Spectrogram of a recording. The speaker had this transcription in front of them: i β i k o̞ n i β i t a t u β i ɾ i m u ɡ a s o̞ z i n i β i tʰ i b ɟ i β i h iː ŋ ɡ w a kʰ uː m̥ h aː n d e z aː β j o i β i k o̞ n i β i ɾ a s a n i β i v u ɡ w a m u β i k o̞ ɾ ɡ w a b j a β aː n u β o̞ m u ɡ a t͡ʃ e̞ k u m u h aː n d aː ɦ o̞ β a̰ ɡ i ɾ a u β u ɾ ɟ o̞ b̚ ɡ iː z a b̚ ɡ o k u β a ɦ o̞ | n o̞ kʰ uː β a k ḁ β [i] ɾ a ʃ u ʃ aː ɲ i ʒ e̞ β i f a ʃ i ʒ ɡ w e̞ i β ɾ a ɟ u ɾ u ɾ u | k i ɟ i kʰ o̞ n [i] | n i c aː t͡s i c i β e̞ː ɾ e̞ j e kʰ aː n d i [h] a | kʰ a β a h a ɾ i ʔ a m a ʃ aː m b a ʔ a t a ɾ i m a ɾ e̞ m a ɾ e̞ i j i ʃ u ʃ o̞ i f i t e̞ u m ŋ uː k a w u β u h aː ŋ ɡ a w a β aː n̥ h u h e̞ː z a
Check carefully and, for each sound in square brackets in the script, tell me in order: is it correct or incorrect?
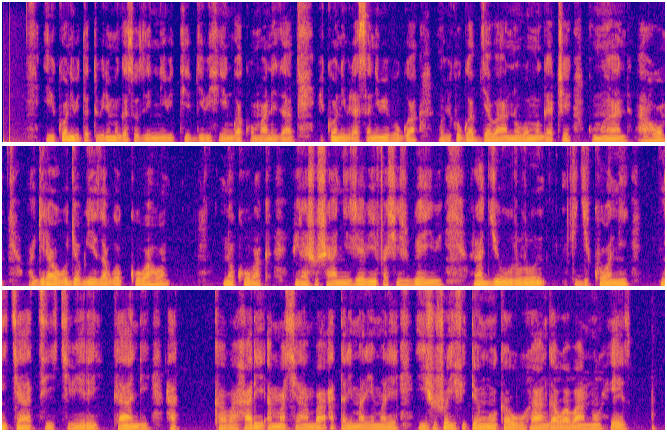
correct, correct, correct

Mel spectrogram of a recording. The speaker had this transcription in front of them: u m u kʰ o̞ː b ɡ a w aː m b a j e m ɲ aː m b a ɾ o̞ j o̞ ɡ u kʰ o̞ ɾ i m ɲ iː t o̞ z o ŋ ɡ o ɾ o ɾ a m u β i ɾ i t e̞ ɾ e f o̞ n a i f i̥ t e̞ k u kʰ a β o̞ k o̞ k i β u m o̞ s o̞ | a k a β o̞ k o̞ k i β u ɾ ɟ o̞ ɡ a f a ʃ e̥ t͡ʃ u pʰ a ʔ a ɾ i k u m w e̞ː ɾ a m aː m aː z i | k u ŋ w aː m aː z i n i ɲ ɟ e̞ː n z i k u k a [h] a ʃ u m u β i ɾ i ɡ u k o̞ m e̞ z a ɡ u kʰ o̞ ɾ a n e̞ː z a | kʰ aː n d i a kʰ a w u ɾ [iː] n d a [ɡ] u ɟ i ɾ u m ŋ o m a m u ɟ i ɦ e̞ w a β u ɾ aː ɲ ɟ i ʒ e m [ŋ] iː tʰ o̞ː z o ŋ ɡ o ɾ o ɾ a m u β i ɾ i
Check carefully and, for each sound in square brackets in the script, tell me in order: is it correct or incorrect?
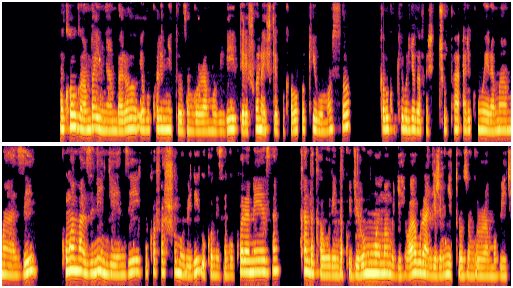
incorrect: f, correct, incorrect: k, incorrect: ɲ

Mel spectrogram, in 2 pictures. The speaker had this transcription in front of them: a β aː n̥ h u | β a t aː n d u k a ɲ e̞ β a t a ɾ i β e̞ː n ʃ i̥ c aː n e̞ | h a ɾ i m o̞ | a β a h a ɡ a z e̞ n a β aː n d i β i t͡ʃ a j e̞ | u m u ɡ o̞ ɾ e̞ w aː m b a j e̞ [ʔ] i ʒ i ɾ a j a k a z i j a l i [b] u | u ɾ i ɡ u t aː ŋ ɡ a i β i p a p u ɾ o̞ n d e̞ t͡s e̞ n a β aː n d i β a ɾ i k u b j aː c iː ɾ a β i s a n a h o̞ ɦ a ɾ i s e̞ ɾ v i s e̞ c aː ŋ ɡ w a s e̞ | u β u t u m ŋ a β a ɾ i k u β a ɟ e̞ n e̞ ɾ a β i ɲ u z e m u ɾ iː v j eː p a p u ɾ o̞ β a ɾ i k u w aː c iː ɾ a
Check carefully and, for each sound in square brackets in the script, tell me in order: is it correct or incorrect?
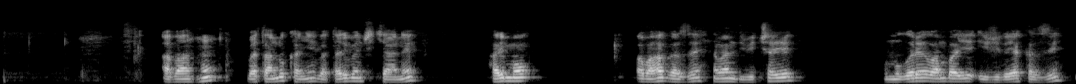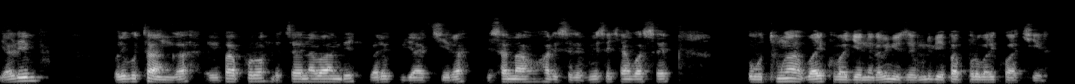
correct, correct

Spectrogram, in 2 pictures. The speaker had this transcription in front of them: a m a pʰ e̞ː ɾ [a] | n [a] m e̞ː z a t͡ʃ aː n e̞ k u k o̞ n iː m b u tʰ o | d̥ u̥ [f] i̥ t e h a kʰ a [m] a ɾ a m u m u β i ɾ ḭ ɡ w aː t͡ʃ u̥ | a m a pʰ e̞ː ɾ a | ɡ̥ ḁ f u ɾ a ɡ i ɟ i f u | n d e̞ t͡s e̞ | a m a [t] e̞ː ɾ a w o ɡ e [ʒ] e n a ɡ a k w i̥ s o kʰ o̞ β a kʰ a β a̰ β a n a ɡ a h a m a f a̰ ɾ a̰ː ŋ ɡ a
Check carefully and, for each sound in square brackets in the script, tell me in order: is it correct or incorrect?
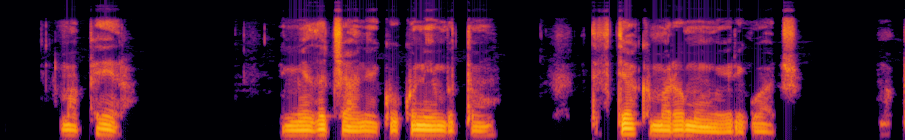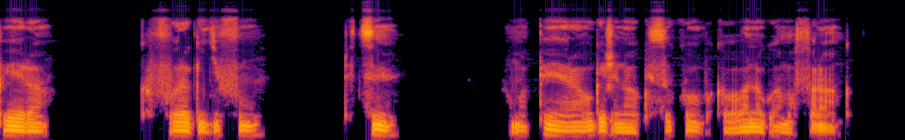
correct, incorrect: i, correct, correct, incorrect: p, correct

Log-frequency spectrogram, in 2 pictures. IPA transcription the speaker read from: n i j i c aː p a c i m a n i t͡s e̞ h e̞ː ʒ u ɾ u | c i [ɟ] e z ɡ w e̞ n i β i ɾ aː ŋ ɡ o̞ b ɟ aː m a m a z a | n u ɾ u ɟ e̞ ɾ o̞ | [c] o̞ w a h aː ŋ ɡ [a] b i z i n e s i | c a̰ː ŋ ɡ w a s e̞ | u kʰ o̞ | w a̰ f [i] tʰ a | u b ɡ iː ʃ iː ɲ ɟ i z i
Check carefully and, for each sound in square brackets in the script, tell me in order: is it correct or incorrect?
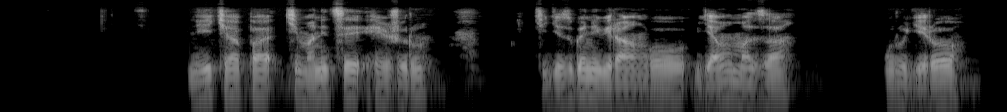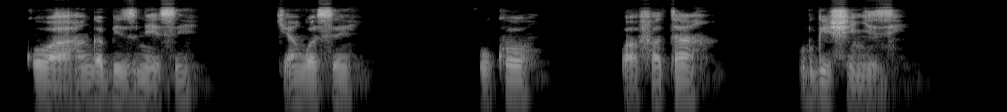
correct, incorrect: k, correct, incorrect: a

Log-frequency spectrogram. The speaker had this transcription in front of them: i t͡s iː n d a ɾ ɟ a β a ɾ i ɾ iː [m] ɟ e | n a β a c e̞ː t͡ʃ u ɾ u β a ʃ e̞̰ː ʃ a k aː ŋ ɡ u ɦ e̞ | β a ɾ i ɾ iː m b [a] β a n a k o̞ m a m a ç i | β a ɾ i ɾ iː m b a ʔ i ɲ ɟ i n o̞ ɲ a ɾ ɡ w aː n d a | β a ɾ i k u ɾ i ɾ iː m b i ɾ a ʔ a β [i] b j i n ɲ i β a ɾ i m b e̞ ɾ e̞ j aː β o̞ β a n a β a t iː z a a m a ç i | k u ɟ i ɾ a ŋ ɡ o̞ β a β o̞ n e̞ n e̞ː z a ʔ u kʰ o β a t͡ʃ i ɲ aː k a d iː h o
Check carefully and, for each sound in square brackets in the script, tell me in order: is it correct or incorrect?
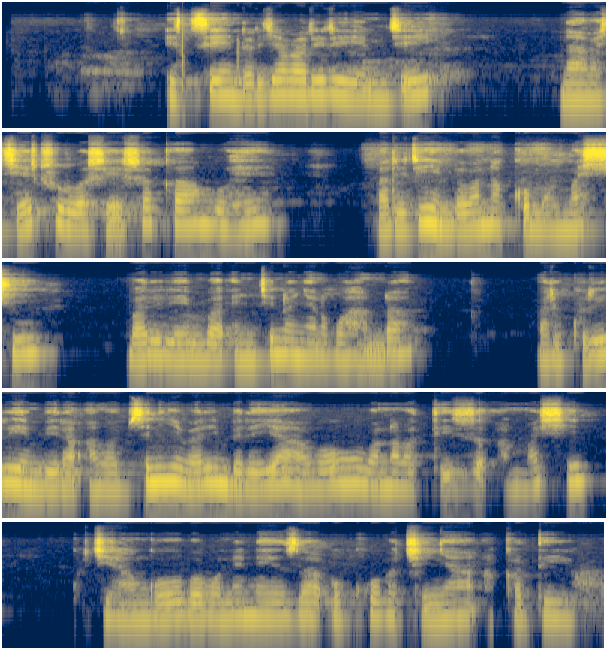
correct, correct, incorrect: a

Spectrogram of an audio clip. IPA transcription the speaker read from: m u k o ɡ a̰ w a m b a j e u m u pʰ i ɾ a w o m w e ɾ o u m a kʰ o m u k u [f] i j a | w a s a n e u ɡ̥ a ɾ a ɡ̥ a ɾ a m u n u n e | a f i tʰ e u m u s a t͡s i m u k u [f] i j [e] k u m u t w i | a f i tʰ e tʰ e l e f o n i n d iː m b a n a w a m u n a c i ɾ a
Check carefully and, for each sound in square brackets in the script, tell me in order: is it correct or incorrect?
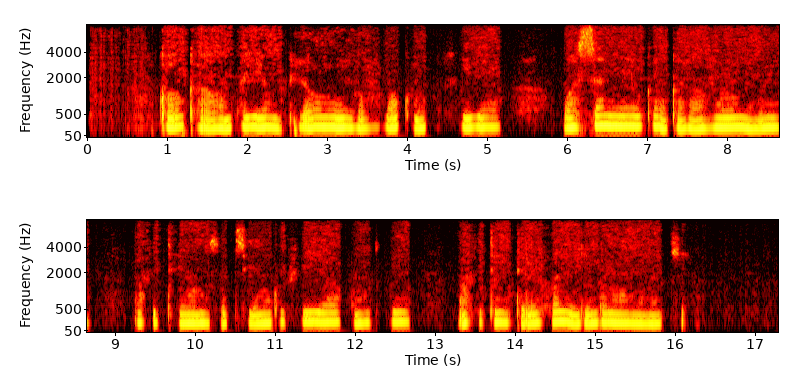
correct, correct, incorrect: a

